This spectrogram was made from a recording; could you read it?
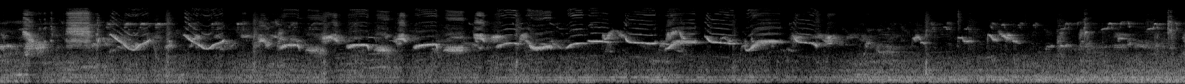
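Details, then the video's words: Caged Chinese hwamei, a large fine bird praised for its high singing, pouring out loud slurred whistles and trills in quick succession, dense and energetic for most of the stretch before thinning near the end. "Họa mi bóng bộ to đẹp hót cao"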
